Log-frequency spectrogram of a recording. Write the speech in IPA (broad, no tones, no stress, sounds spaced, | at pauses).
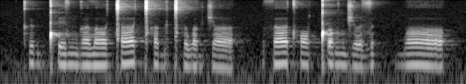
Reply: kʰ ø ɡ ǃʼ e z ŋ ɡ ɐː ð ʌː ǀ ɐː ǀʰ ɐ ɡ ə ǀʰ ə w ɐ ɡ t͡ʃ ɐː | θ ɐː tʰ ɔː ǃʼ ʌ ɡ n d͡ʒ ə z | b ʌː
